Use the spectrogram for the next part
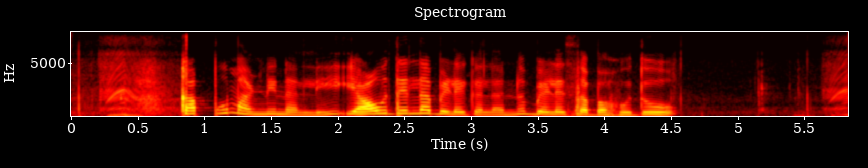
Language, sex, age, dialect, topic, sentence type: Kannada, female, 46-50, Coastal/Dakshin, agriculture, question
